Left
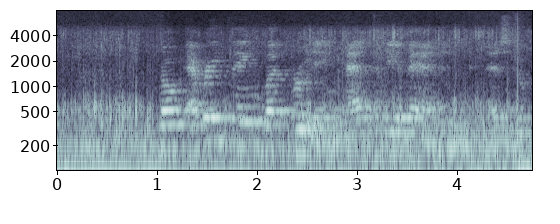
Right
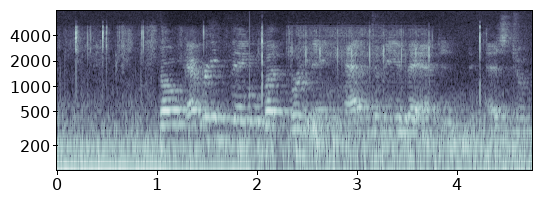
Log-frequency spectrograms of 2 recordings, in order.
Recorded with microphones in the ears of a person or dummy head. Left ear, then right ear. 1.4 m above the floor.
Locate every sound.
1.0 s a man speaking: 65° right (ahead or behind), 2.5 m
